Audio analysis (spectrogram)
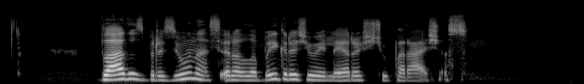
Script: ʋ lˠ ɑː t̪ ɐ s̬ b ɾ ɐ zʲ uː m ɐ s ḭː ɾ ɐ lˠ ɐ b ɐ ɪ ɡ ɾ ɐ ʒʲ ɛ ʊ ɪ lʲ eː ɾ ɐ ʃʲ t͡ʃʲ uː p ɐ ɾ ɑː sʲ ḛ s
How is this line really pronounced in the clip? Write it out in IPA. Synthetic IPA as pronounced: ʋ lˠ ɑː d̪ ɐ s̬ b ɾ ɐ zʲ uː n ɐ s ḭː ɾ ɐ lˠ ɐ b ɐ ɪ ɡ ɾ ɐ ʒʲ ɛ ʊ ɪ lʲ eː ɾ ɐ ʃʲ t͡ʃʲ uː p ɐ ɾ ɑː ʃʲ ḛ s

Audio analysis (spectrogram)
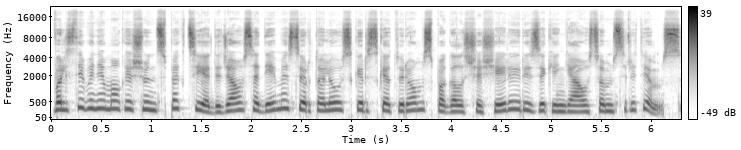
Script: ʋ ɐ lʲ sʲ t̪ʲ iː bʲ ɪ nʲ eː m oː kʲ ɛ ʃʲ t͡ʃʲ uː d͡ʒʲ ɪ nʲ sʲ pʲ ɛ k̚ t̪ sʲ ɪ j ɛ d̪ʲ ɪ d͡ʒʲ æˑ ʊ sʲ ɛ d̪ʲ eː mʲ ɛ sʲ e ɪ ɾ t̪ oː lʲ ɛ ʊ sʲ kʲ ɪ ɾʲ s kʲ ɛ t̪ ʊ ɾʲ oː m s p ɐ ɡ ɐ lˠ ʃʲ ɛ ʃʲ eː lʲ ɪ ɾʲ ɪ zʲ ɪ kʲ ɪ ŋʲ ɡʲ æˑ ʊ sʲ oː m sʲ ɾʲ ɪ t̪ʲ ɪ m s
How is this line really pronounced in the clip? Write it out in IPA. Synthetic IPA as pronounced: ʋ ɐ lʲ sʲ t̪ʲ iː bʲ ɪ nʲ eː m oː kʲ ɛ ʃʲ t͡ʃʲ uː ɪ nʲ sʲ pʲ ɛ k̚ t̪ sʲ ɪ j ɛ d̪ʲ ɪ d͡ʒʲ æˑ ʊ sʲ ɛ d̪ʲ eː mʲ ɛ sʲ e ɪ ɾ t̪ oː lʲ ɛ ʊ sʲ kʲ ɪ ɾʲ s kʲ ɛ t̪ ʊ ɾʲ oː m s p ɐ ɡ ɐ lˠ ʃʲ ɛ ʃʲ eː lʲ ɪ ɾʲ ɪ zʲ ɪ kʲ ɪ ŋʲ ɡʲ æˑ ʊ sʲ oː m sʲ ɾʲ ɪ t̪ʲ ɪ m s

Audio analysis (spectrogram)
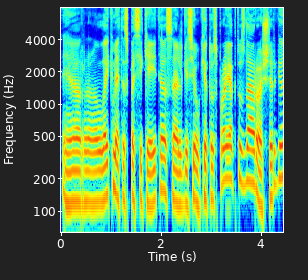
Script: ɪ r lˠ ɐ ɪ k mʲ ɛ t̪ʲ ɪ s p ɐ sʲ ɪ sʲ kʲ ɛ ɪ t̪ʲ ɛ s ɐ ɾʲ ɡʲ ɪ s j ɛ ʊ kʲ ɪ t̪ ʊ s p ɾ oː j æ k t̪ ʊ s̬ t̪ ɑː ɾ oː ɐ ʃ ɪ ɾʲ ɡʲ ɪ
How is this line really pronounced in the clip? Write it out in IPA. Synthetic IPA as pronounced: ɪ r lˠ ɐ ɪ k mʲ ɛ t̪ʲ ɪ s p ɐ sʲ ɪ kʲ ɛ ɪ t̪ʲ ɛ s ɐ lʲ ɡʲ ɪ s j ɛ ʊ kʲ ɪ t̪ ʊ s p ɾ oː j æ k t̪ ʊ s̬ d̪ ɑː ɾ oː ɐ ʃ ɪ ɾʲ ɡʲ ɪ

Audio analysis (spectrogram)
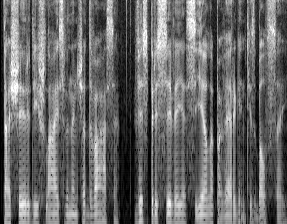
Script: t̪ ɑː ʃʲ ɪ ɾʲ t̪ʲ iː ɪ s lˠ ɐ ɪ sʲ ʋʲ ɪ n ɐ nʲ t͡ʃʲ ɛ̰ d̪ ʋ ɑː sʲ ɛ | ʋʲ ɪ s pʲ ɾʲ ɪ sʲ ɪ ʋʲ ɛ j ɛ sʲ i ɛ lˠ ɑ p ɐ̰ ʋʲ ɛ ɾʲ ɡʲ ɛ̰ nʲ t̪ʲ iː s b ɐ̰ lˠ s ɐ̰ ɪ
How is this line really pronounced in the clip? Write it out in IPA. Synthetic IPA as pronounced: t̪ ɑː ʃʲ ɪ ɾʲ d̪ʲ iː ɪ ʃ lˠ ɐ ɪ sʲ ʋʲ ɪ n ɐ nʲ t͡ʃʲ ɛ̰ d̪ ʋ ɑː sʲ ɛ | ʋʲ ɪ s pʲ ɾʲ ɪ sʲ ɪ ʋʲ ɛ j ɛ sʲ i ɛ lˠ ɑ p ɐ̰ ʋʲ ɛ ɾʲ ɡʲ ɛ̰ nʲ t̪ʲ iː s b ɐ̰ lˠ s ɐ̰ ɪ

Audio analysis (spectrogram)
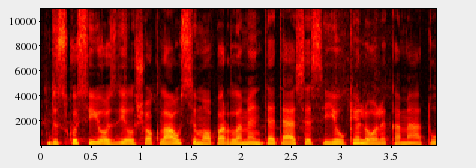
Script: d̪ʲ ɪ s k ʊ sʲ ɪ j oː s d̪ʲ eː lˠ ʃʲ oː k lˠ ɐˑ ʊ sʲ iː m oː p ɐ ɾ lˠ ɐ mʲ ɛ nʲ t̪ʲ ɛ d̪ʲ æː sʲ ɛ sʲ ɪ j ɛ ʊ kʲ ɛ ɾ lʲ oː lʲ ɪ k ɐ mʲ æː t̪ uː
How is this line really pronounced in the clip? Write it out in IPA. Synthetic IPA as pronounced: d̪ʲ ɪ s k ʊ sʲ ɪ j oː s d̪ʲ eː lˠ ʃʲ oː k lˠ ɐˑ ʊ sʲ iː m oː p ɐ ɾ lˠ ɐ mʲ ɛ nʲ t̪ʲ ɛ t̪ʲ æː sʲ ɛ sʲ ɪ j ɛ ʊ kʲ ɛ lʲ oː lʲ ɪ k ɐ mʲ æː t̪ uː

